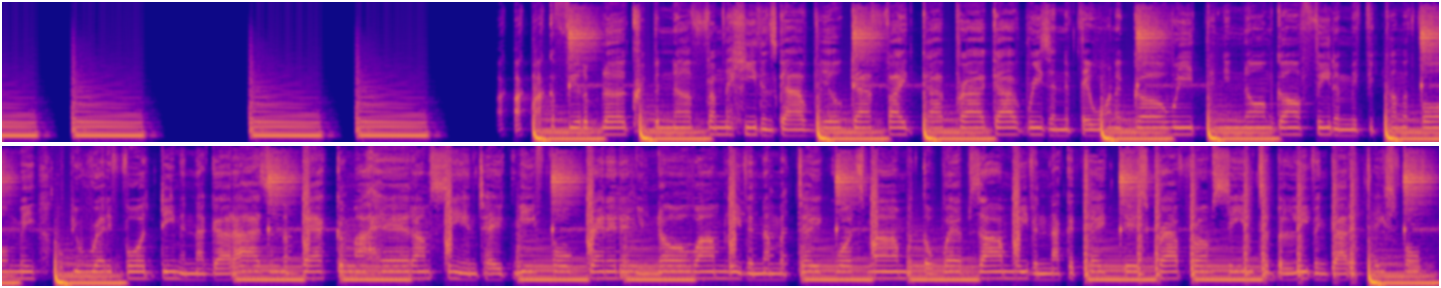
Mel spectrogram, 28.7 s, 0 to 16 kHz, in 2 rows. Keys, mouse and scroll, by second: 1.0 i, 2.1 click, 2.4 v, 3.3 click, 7.9 Tab, 8.9 shift+Tab, 9.5 shift+Tab, 11.4 Tab, 12.2 click, 13.0 Tab, 13.8 click, 14.5 Tab, 15.1 shift+Tab, 17.6 click, 22.1-25.6 drag.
